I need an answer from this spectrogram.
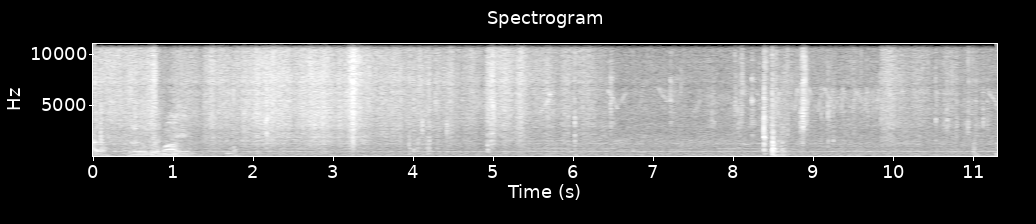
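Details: A swarm of gold honey bees hums in an even, low drone with a steady mid-pitched tone; a voice speaks briefly at the start and a few sharp knocks sound later.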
